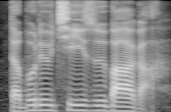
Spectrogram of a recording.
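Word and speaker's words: ダブルチーズバーガー: And maybe if you wanted to get some food, you would order a double cheeseburger. And you might be asking yourself, why are these words pronounced with so many extra syllables?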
